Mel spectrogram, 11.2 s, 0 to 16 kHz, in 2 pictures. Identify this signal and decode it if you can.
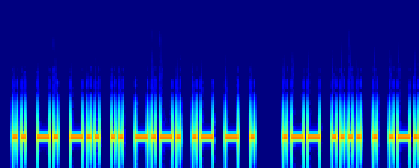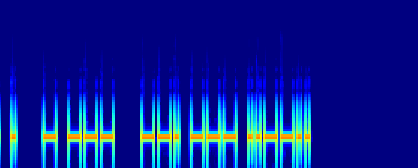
Morse code, heard as a keyed tone, about 22 wpm, 700 Hz. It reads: INDICATE WHERE TO GO?
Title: Sentences from Top 1300 Words 22wpm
